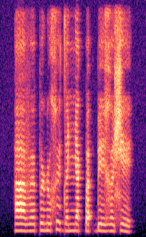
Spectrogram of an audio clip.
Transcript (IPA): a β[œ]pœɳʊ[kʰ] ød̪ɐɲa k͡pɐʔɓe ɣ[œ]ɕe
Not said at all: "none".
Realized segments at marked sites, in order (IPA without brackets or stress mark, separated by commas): œ, x, œ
